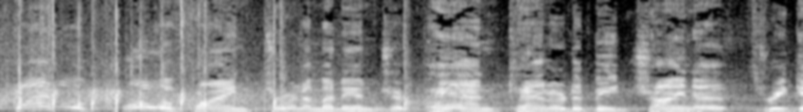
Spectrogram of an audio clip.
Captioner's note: applause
